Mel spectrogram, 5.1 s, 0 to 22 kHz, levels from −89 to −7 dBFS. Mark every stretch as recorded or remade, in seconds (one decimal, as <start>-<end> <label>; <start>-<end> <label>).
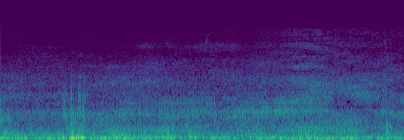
0.0-2.1 remade; 2.1-2.9 recorded; 2.9-3.5 remade; 3.5-5.1 recorded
